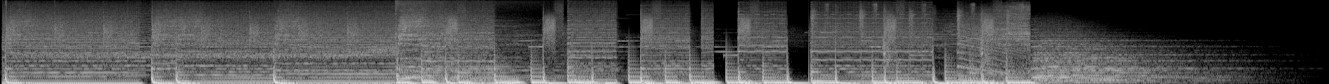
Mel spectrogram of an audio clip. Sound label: Jingle; IDENTITÉ SONORE; NOUJOUM EL BELDI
